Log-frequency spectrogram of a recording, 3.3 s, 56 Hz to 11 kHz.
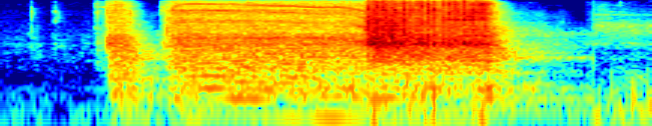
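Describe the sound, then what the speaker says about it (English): A tek screw gun drives tek screws into a CA5000 water tank, a loud whirring burst followed by a harsher, higher grinding as the screw bites, then stopping abruptly. "We're going to drill these out."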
